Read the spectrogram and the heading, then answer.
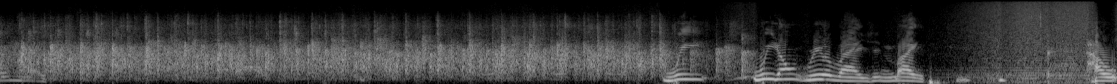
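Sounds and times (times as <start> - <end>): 
audience applause: 0.0 - 8.4
speech: 6.6 - 9.8, 11.0 - 11.1.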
